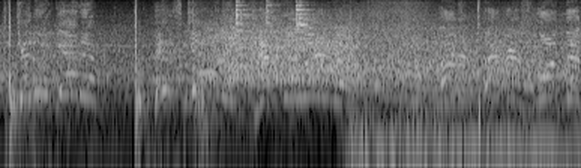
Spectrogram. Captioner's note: bell dinging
